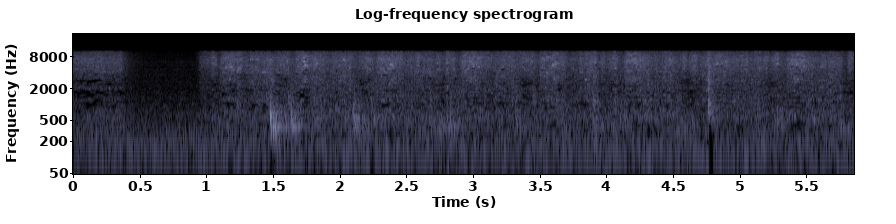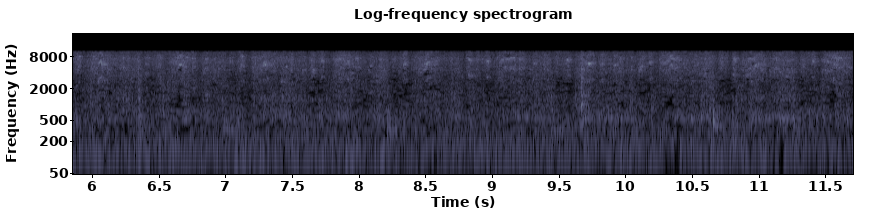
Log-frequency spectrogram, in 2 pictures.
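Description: A small robot's motors whir as it walks and moves its arms.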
